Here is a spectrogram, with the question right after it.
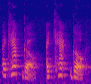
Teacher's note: you need to hold the T at the end to have a more American accent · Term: hold that final T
